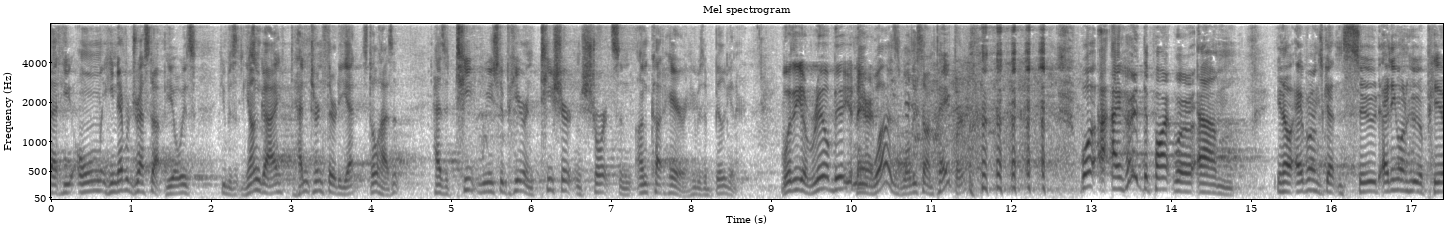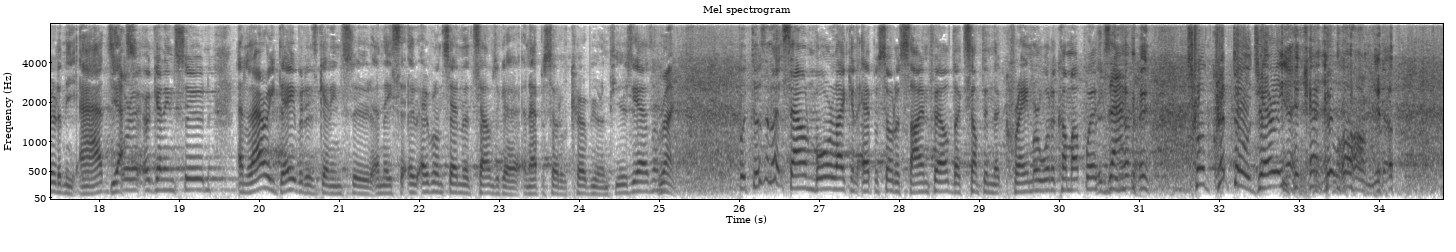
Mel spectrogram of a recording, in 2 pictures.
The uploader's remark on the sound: This week we come to you from the Palace Theatre in Louisville, Kentucky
